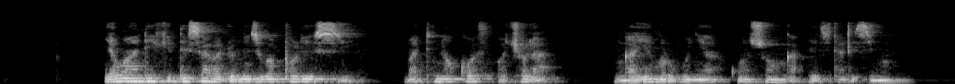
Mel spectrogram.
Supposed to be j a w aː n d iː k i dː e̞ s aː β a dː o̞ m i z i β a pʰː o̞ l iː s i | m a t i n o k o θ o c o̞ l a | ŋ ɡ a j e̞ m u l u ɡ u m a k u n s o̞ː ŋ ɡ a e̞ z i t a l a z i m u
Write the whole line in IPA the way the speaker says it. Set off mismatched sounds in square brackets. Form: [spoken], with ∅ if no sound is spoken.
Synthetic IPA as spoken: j a w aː n d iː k i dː e̞ s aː β a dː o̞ m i z i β a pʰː o̞ l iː s i | m a t i n o k o θ o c o̞ l a | ŋ ɡ a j e̞ m u l u ɡ u [ɲ] a k u n s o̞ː ŋ ɡ a e̞ z i t a l [i] z i m u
